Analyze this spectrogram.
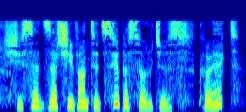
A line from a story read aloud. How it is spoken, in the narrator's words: the guard murmured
